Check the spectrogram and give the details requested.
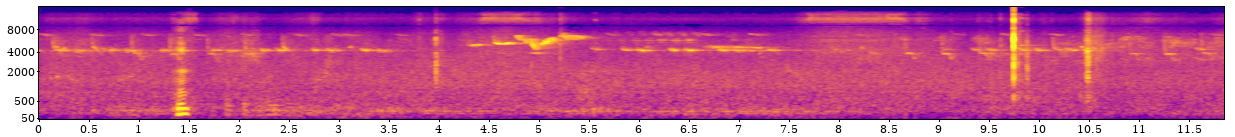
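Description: Songbirds chirping over a steady outdoor background hiss. A brief loud vocal sound comes about a second and a half in, and two sharp clicks come near the end.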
